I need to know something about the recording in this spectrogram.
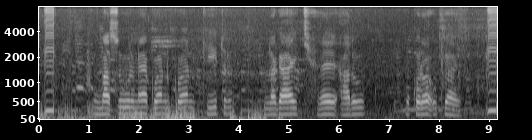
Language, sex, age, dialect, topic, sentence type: Maithili, male, 36-40, Angika, agriculture, question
